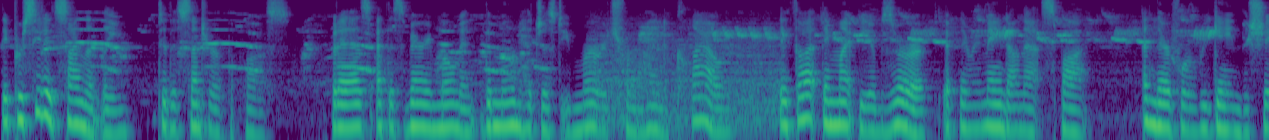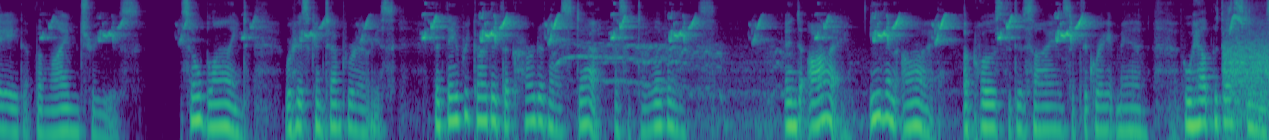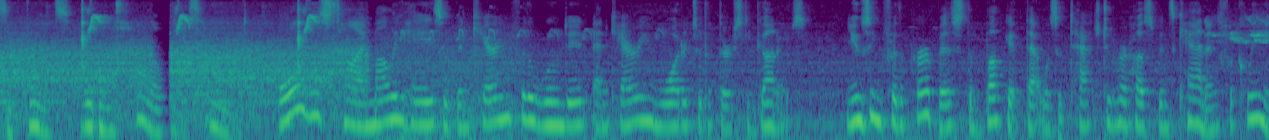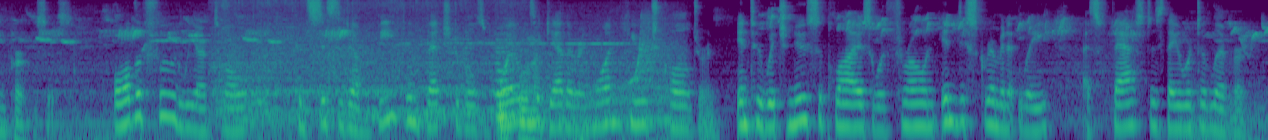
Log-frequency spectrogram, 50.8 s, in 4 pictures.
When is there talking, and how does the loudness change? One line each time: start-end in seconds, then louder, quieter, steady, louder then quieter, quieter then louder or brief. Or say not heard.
0.0-50.7 steady.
